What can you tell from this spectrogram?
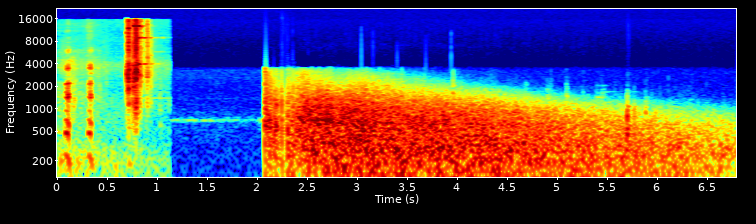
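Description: A few sharp clicks, then about two seconds in a sudden deep, slowed-down boom of a Henry lever-action .45-70 rifle shot hitting a bowling ball. It fades as a long rumble over about four seconds, its top end sinking as it fades.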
